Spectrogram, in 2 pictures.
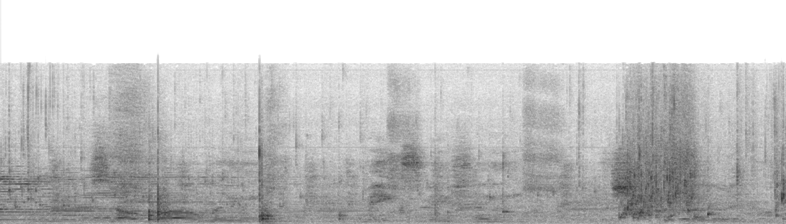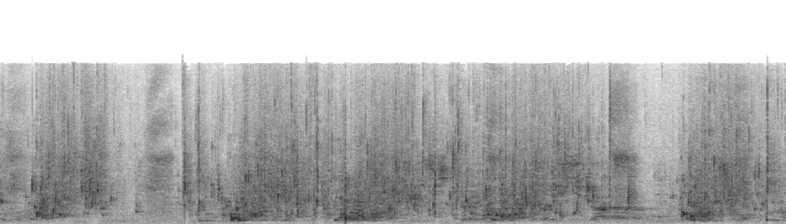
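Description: A small dog whines and whimpers nearby.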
